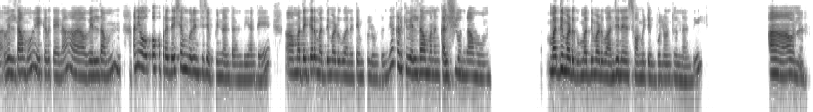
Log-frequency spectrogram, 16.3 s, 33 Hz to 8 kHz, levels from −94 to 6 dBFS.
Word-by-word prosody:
వెళ్దాము, 230 +1 +1 0.2
ఎక్కడికైనా 210 -2 -5 0.5
వెళ్దాం." 205 0 +1 0.5
అని 320 +2 +2
ఒ - - +4 0.2
ఒక 285 +1 -8
ప్రదేశం 245 +3 +3
గురించి 230 -1 -1
చెప్పిండంటండి. 180 -4 -5
అంటే, 175 -1 -7 0.5
ఆహ్, 225 0 0
మా 230 - +3
దెగ్గర 245 +2 +3
మద్దెమడుగు 205 0 -2
అనే 190 0 -6
టెంపులుంటుంది. 190 - -7
అక్కడికి 285 -7 0
వెళ్దాం 225 +1 +4
మనం 210 0 -4
కలిషి 195 +4 0
ఉందాము 200 -2 -2 1.4
మద్దిమడుగు, 245 -5 +7
మద్దిమడుగు 210 -1 +1
ఆంజనేయ 205 +1 +2
స్వామి 190 -2 -3
టెంపులుంటుందండి. 175 0 -6 1.5
ఆ! 225 - +9 0.3
అవున 200 -4 -3
205 Hz, 105 wpm, -24 LUFS, 190-225 Hz, 1.5 s, ఆ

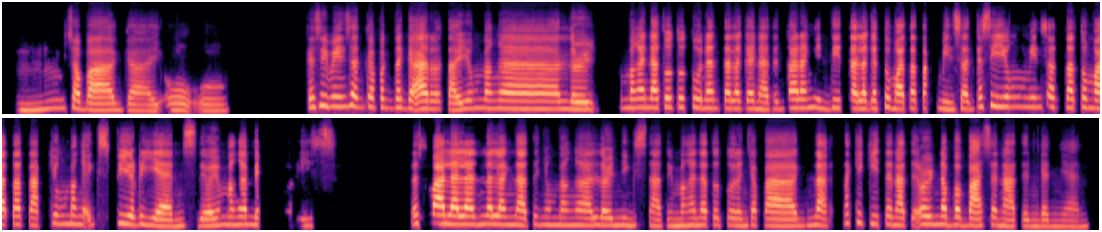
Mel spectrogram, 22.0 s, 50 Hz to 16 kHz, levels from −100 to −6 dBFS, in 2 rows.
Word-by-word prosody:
Hmm, 220 +6 -7
sabagay, 205 -6 0
oo 190 -2 -8 0.8
kasi 300 +5 0
minsan 320 -1 +1
kapag 295 -1 -2
nag 280 0 0
aaral 245 -1 +5
tayong 230 +5 -1
mga 260 -1 0 0.6
learn 230 -1 +1 0.3
yung 275 - -13
mga 285 +1 +3
natututunan 285 -1 +2
talaga 255 -1 +2
natin 235 0 -2
parang 275 0 +3
hindi 270 -1 -5
talaga 255 0 +3
tumatatak 255 -1 +1
minsan. 240 -1 -1
Kasi 315 +6 -1
yung 315 0 -4
minsan 305 0 -3
na 280 - +4
tumatatak 260 -4 +2 0.2
yung 275 - -7
mga 275 -2 -3
experience 235 -7 0
'di 220 -1 -3
ba, - - +4
yung 245 - -6
mga 250 0 0
memories. 235 -2 -10 0.7
Tas 270 +2 -4
maalala 270 -2 +8
na 270 - -2
lang 255 -1 +2
natin 245 +1 -1
yung 245 - -8
mga 235 -1 -3
learnings 230 0 -3
natin, 215 -1 -5
yung - - -3
mga 230 +1 -3
natutunan 230 -1 -5
kapag 215 -2 +1
na 245 0 +2 0.2
nakikita 290 -3 -6
natin 230 -2 0
or - - +2
nababasa 240 -2 +2
natin 205 -1 -4
ganyan. 195 -1 -9
245 Hz, 150 wpm, -23 LUFS, 220-275 Hz, 0.8 s, maalala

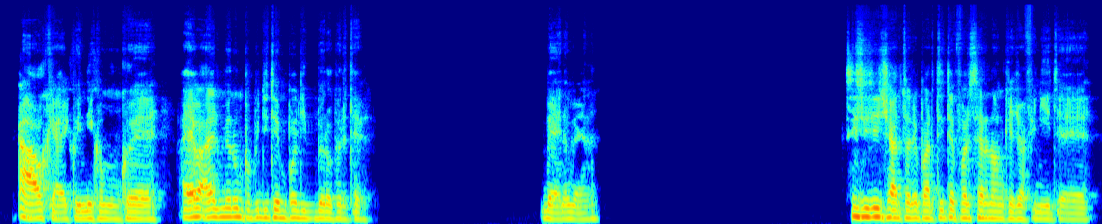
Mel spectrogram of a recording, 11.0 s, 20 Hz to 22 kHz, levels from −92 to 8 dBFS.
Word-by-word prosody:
Ah 125 0 +6
okay, 115 -3 -2
quindi 120 +2 -1
comunque 115 -1 -3
hai 140 0 +3
almeno 150 +1 +4
un - - +2
po' 135 - -4
più 135 - -4
di 135 - -1
tempo 135 -1 +1
libero 125 -1 -2
per 120 -1 -5
te. 115 -4 -9 1.6
Bene, 120 -2 -2
bene. 115 +1 -7 2.5
Sì, 165 - 0
sì, 155 0 +6
sì, 155 0 +6
certo 135 -2 +2
le 130 - 0
partite 130 +2 -1
forse 130 0 -1
erano 125 -1 0
anche 120 0 -3
già 120 -1 -2
finite. 110 -1 -6
125 Hz, 145 wpm, -23 LUFS, 115-135 Hz, 2.5 s, Ah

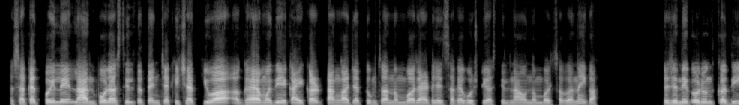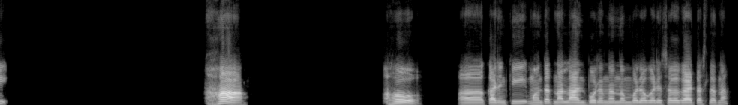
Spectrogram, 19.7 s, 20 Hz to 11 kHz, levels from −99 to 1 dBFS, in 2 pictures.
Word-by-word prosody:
तर - - -11
सगळ्यात 175 +3 +1
पहिले 185 0 +2
लहान 175 +1 +4
पोरं 185 +1 +3
असतील 180 +1 -7
तर - - -1
त्यांच्या 175 +1 -1
खिशात 175 0 -1
किंवा 175 -1 +5
अ, 160 - -3
गळ्यामध्ये 170 +1 +1
एक 170 +1 -2
आय-कार्ड 170 +2 +1
टांगा. 165 0 +2
ज्यात 170 0 -3
तुमचा 170 0 -3
नंबर, 165 +1 -3
ॲड्रेस, 165 0 -2
सगळ्या 170 0 -4
गोष्टी 165 0 -6
असतील, 160 0 -7
नाव, 160 0 -3
नंबर 160 0 -7
सगळं, 160 0 -6
नाही 200 -1 -4
का? 160 -3 -3 0.9
तर 175 - -1
जेणेकरून 185 +2 0
कधी 190 +1 -1 2.7
हां. 165 -7 +8 1.9
हो. 180 -4 +2 0.5
अ, 160 0 +1
कारण 175 +1 -1
की 200 0 -5
म्हणतात 180 +1 -2
ना 180 0 +1
लहान 175 -1 +1
पोरांना 185 0 -3
नंबर 180 0 -4
वगैरे 180 0 -2
सगळं 175 +1 -2
कळत 170 0 +1
असलं 175 +1 -5
ना? 175 +1 -6
175 Hz, 135 wpm, -24 LUFS, 165-180 Hz, 2.7 s, हां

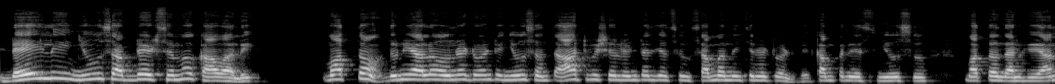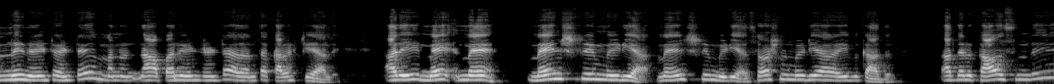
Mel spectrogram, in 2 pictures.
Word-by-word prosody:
Daily 275 +7 +5 0.2
news 250 +3 -2
updates 225 +2 0
ఏమో 250 +4 -2 0.2
కావాలి. 160 -4 +2 0.9
మొత్తం 230 +2 0 0.2
దునియాలో 225 +1 +3
ఉన్నటువంటి 220 +1 -2
న్యూస్ 215 +1 -1
అంతా 190 0 -7
ఆర్టిఫిషియల్ 220 -2 -3
ఇంటెలిజెన్స్‌కి 200 -1 -4 0.2
సంబంధించినటువంటిది. 185 - -2
కంపెనీస్ 180 -2 -3
న్యూసు 170 0 -2 0.5
మొత్తం 180 +2 0
దానికి 165 0 0
అన్ని‌ను 210 +2 +4
ఏంటంటే 195 +3 -1 0.2
మన 190 - -3 0.3
నా 190 - +2
పని 190 +2 +1
ఏంటంటే 190 +1 -3
అదంతా 180 +2 -2
కలెక్ట్ 175 +3 -3
చేయాలి. 140 -8 -3 0.6
అది 210 +1 +8 0.2
మె 210 - +8 0.3
మె 205 0 +9 0.6
main 235 +5 +5
stream 250 -3 0
media 195 -3 +4 0.3
main 210 +4 +1
stream 225 -4 -4
media 175 -3 0 0.2
social 220 +2 -2
media 210 0 +1 0.2
ఇవి 185 0 -7
కాదు. 120 -3 -4 0.6
అతనికి 210 0 -2
కావాల్సింది 225 +4 -1
205 Hz, 115 wpm, -18 LUFS, 185-225 Hz, 0.9 s, మె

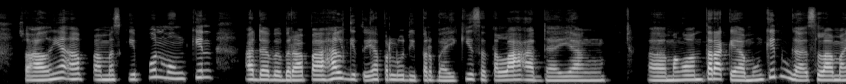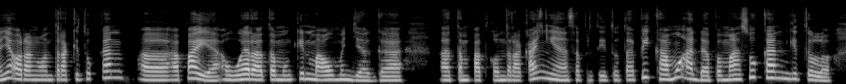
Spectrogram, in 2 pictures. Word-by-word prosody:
Soalnya 240 +6 +2
apa, 245 -3 -4
meskipun 230 +8 -3
mungkin 305 +2 -3 0.3
ada 220 -2 +2
beberapa 200 +1 +2
hal 265 0 +3
gitu 225 -4 -4
ya, 225 +3 -1
perlu 215 -1 -1
diperbaiki 190 +1 -4
setelah 210 -1 +1
ada 185 0 -4
yang, 185 0 -2 0.4
e 195 - -2 0.2
mengontrak 220 +5 +3
ya. 200 -3 +2
Mungkin 250 - -2
enggak 195 -5 +1
selamanya 205 +5 +2
orang 215 -3 +2
ngontrak 215 0 -2
itu 230 +2 -7
kan, 310 0 -2
eee, 200 -2 +2
apa 270 +5 +4
ya, 185 -3 +1
aware 215 0 +4
atau 220 - -1
mungkin 230 +4 -2
mau 210 -1 +3
menjaga, 190 -3 -1 0.4
e - - -1
tempat 200 0 -2
kontrakannya 205 +3 -1
seperti 195 -1 -8
itu, 205 - -9
tapi 210 +11 -3
kamu 235 +2 +2
ada 215 - 0
pemasukan 280 +9 +1
gitu 230 -5 -2
loh. 175 -2 -1
215 Hz, 150 wpm, -19 LUFS, 200-240 Hz, 0.4 s, apa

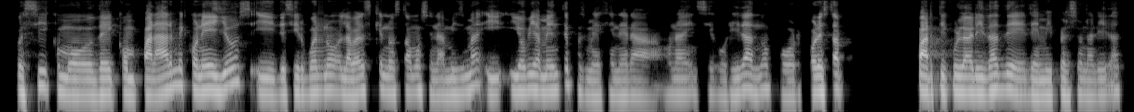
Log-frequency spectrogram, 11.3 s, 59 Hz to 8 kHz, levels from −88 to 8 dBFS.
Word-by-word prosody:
pues 140 -5 0
sí, 180 -1 -2
como 125 -4 +1
de 125 0 +1
compararme 130 +8 +2
con 150 -4 +2
ellos, 160 +9 +3
y 130 -2 0
decir, 125 +2 -1
bueno, 140 +1 0
la 125 -2 +2
verdad 130 +2 +2
es 145 - -6
que 155 - -6
no 140 - 0
estamos 140 +1 -4
en 120 - -4
la 120 - -2
misma. 130 +8 -1
Y 130 0 -3
y 145 -1 0
obviamente, 145 +3 +1
pues, 140 -8 -9
me 115 -1 -2
genera 120 -1 -4 0.2
una 125 0 -3
inseguridad, 130 +3 -3
no 150 +3 -3
por 120 -1 -6
por 140 - +2
esta 140 +2 +1 0.7
particularidad 140 0 +4
de 145 -4 +1
de 120 -1 0
mi 120 0 +1
personalidad. 125 +2 -4
135 Hz, 190 wpm, -23 LUFS, 125-145 Hz, 0.7 s, particularidad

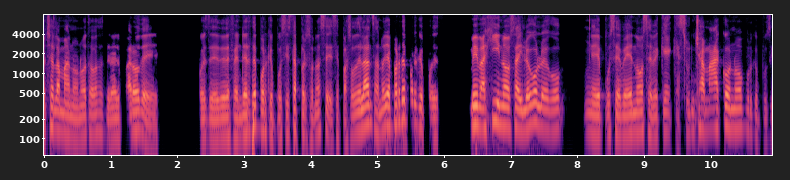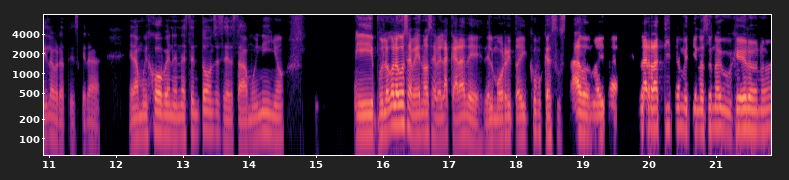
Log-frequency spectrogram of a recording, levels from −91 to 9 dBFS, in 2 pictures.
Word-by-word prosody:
echar 150 -2 -1
la 130 - +3
mano, 115 -4 -2
¿no? 110 +2 -3
Te 120 - -7
vamos 120 +2 -4
a - - -13
tirar 100 0 -3
el 105 - -4
paro 130 +1 +1
de, 80 - -2 0.6
pues, 100 +1 -6
de 100 -1 -2
de 105 - -1
defenderte, 110 +7 +1
porque 130 -6 -3
pues 105 -1 -9
sí 115 - -6
esta - - +1
persona - - -6
se - - -4
se - - -11
pasó 115 - -5
de 130 - +1
lanza, 155 -5 +5
¿no? 140 - -3
Y 160 - +6
aparte 170 +5 +3
porque 175 -6 -4
pues 105 0 -6 0.5
me 160 - +5
imagino 160 +2 +4
o 150 - +3
sea 150 -1 +4
y 135 - +1
luego, 160 +6 +3
luego, 140 -2 -3 0.4
eh, 115 -1 +1
pues, 115 0 -9
se - - 0
ve, 115 +2 +1
¿no? 125 +1 0
se - - -3
ve 110 - -4
que 130 -1 -5
que - - -17
es - - -4
un 130 +1 -12
chamaco, 145 +2 +2
¿no? 140 0 -2
Porque 130 -5 -13
pues, 95 -1 -21
sí 105 - -12
la 110 -1 -7
verdad 90 -3 -9
es 90 - -19
que - - -16
era - - -12 0.4
era 105 +2 -2
muy 115 0 -6
joven 120 -2 +2
en 110 0 -5
este 110 +4 -6
entonces, 125 -1 -4
él 95 -1 -5
estaba 90 -1 -4
muy 105 +3 -10
niño 115 -3 -7 1.0
y 115 +1 +2
pues 120 +1 -3
luego, 130 +6 +5
luego 170 +1 +9
se - - +3
ve, 115 +1 +1
¿no? 125 0 0
se 115 -2 -5
ve 105 - -1
la 115 - 0
cara 115 +1 +2
de 90 -6 -3
del 90 +2 -5
morrito 105 +3 -2
ahí 110 0 -2
como 120 +3 -8
que - - 0
asustado, 115 +2 +2
¿no? 115 0 -4
Ahí 115 - +3
está - - -7 0.4
la 145 0 +6
ratita 145 +1 +4
metiéndose 140 0 -3
en 150 - -4
un 150 - +3
agujero, 140 +1 +4
¿no? 135 +2 -5
120 Hz, 265 wpm, -22 LUFS, 110-140 Hz, 1.0 s, luego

